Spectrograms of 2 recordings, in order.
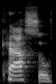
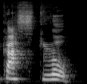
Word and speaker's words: castle: Parce que T, li silence nan mot ça, ou pas prononcer castle. Castle. OK? C'est comme ça pour prononcer le castle, ou pas dire castro, m'pa konnen, casto.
